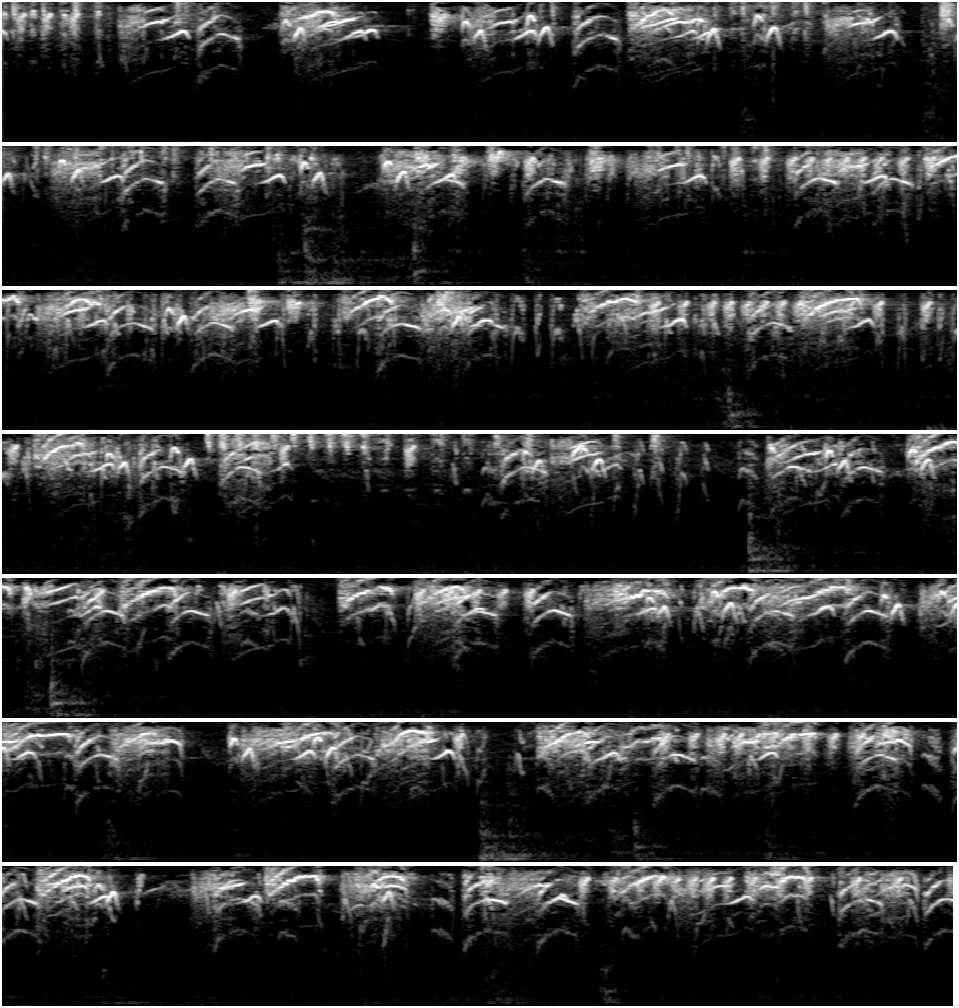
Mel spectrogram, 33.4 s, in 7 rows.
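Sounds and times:
Little spiderhunter singing: 0:00.0 - 0:33.3
faint low knocks: 0:03.1 - 0:09.9, 0:12.7 - 0:16.0, 0:16.9 - 0:20.5, 0:24.2 - 0:32.9.

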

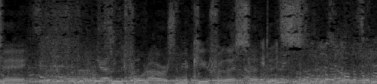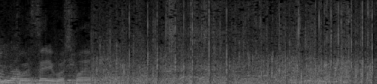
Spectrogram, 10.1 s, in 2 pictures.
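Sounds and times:
speech: 0:00.0 - 0:06.9
faint murmuring voices: 0:00.0 - 0:10.0
crowd applauding: 0:06.1 - 0:10.0.

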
